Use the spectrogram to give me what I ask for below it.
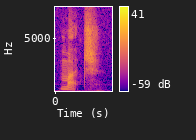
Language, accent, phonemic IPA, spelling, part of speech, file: English, US, /mʌt͡ʃ/, much, determiner / adjective / adverb / pronoun, En-us-much.ogg
- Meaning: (determiner) 1. A large amount of 2. Used to indicate, demonstrate or compare the quantity of something 3. A great number of; many (people) 4. many ( + plural countable noun); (adjective) Large, great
